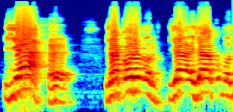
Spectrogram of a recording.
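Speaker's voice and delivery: loud cheerful yell of hello; excited loud hello; loud greeting. Real, not acted. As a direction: shout a greeting at the screen. Greeting the game character loudly.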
